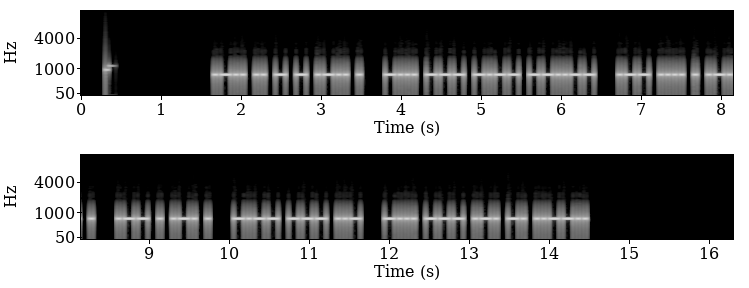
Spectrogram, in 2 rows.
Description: Morse code, heard as a keyed tone, about 28 wpm, 700 Hz. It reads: LITTLE BOY, WHERE WERE YOU BORN?
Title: Sentences from Top 1000 Words 28wpm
